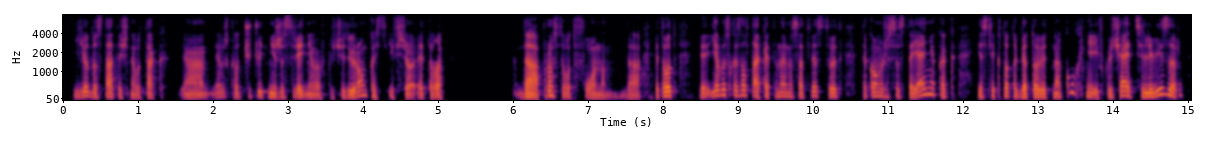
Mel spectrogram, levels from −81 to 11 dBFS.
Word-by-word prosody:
её 120 +10 +1
достаточно 125 -3 0
вот 105 0 -7
так, - - -2 0.2
а, 105 +1 -1
я 130 - -8
бы 135 - -8
сказал, 125 -3 -7
чуть-чуть 150 - -2
ниже 115 -3 0
среднего 105 -3 0
включить 105 +3 -7
громкость- 125 - +1
и - - -5
всё, - - 0
этого 110 -1 -1 0.9
Да, 115 -2 +6
просто 160 - 0
вот 110 -1 -4
фоном, 105 0 -4
да. - - -4 0.2
Это 150 - +2
вот, 160 0 +6 0.3
э, - - 0
я 175 - +3
бы 190 - +2
сказал 180 -1 -1
так, - - +3
это 120 +3 -1
наверно 140 -1 -1
соответствует 135 +1 -1 0.2
такому 145 +4 0
же 125 - -7
состоянию, 140 - +1
как 140 -5 -3 0.3
если 125 +1 -2
кто-то 145 +2 +1
готовит 120 0 +3
на 125 0 0
кухне 155 - -3
и - - +1
включает 145 +9 +2
телевизор, 175 +10 +4
125 Hz, 170 wpm, -24 LUFS, 115-150 Hz, 0.9 s, Да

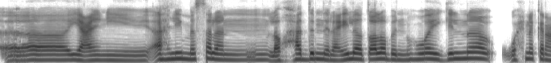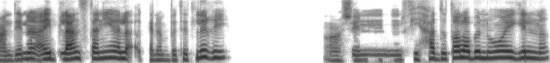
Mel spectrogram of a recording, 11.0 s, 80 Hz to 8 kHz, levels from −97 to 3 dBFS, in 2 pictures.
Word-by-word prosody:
آآ 190 +2 +1
يعني 180 -2 -1
أهلي 220 +3 +1
مثلًا 215 0 0 0.5
لو 170 0 +1
حد 210 +4 0
من 220 -1 -2
العيلة 200 +4 +2
طلب 215 +1 +2
إن 195 -1 -4
هو 215 +2 -2
ييجي 220 -1 0
لنا 240 -1 0
وإحنا 230 +5 -6
كان 220 -3 -3
عندنا 200 +6 0
أي 225 +2 +6
plans 225 +3 +4
تانية، 255 +2 +2
لأ 245 - -1
كانِت 190 -1 -8
بتتلغي 265 +7 -1 1.0
عشان 175 +1 -5 0.4
في 220 +3 -7
حد 225 -1 -1
طلب 265 +2 +4
إن 255 -1 +2
هو 265 +2 +2
ييجي 260 -1 +3
لنا. 245 -2 -2
215 Hz, 165 wpm, -23 LUFS, 190-235 Hz, 1.0 s, أي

